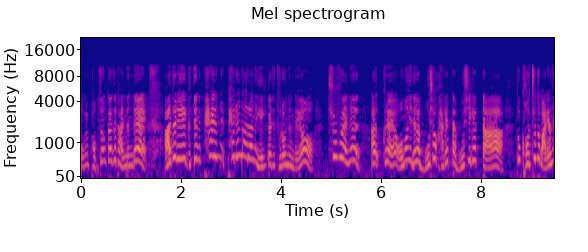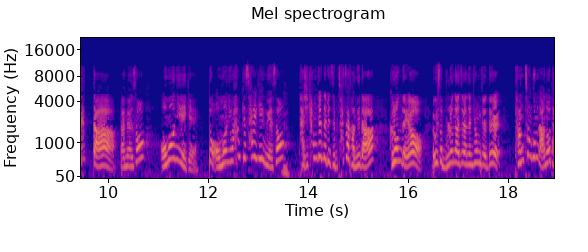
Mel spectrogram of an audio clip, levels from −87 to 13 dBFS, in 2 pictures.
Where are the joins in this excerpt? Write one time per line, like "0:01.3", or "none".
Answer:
none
